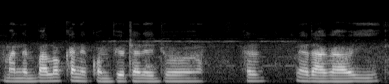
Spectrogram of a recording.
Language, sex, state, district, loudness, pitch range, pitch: Chakma, male, Tripura, Unakoti, -18 LUFS, 145-155 Hz, 145 Hz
